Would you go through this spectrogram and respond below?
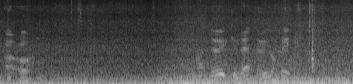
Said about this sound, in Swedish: Det går inte att skjuta när bilen hoppar.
